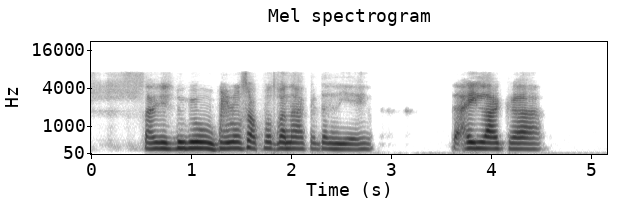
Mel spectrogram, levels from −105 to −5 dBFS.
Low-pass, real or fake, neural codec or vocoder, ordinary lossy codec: 7.2 kHz; fake; codec, 16 kHz in and 24 kHz out, 0.4 kbps, LongCat-Audio-Codec, four codebook decoder; MP3, 64 kbps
